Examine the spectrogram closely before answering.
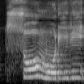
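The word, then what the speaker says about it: Tso Moriri: पहला है सो मोरीरी लेक, यहाँ पे टी साइलेंट है, और दूसरा है सोकार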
